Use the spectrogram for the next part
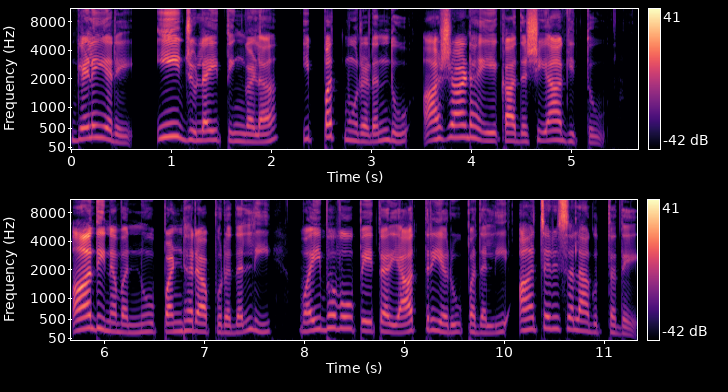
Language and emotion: Kannada, neutral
